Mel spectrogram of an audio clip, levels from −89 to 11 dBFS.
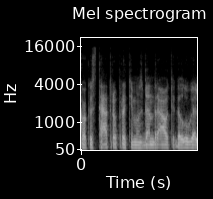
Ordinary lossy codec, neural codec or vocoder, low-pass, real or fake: Opus, 24 kbps; none; 14.4 kHz; real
